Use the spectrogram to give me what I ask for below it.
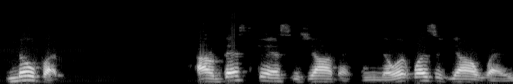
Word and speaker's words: Yahweh: course it does it when you take those valpo knees kind of force them into God's name have to change the bow point so it comes out in yellow by which slangs he slurs to Jehovah so the Jehovah's Witnesses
